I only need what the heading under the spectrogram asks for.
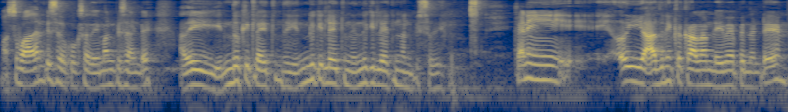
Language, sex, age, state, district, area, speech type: Telugu, male, 18-30, Telangana, Nalgonda, urban, spontaneous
